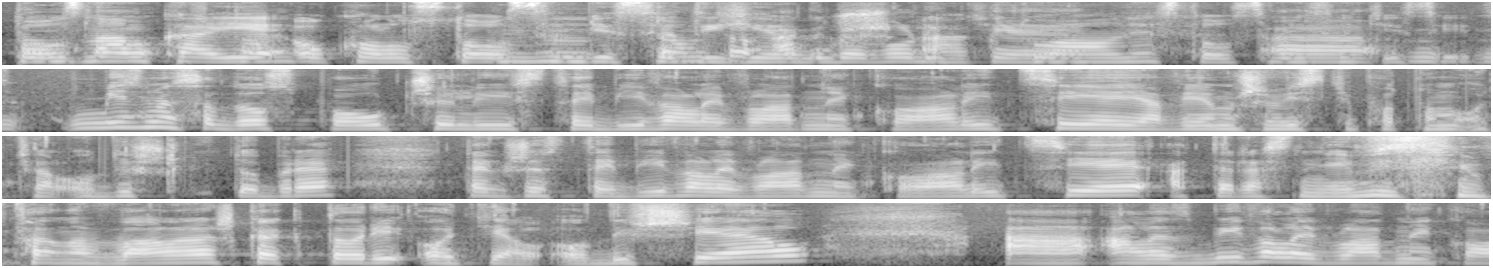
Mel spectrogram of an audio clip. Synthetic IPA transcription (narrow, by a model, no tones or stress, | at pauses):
pɔznaːmkajɛʔɔkɔlɔst̪ɔɔsɛmɟɛsɪaɔmt̪iɛaɡd̪ɔʋɔliakcɛuaːlɲɛst̪ɔɔsɛsaisiːmizmɛsad̪ɔsc̚pɔut͡ʃilist̪ɛjbiːʋalɛjʋlaːd̪nɛjkɔaliːt͡siɛjaʋɪɛmʒɛʋiscɛpɔt̪ɔmɔcɪalʔɔd̪iʃlid̪ɔbɾɛt̪aɡʒɛst̪ɛjbiːʋalɛjʋlaːd̪nɛjkɔaliːt͡siɛʔat̪ɛɾaz̥ɲɛmisiːmpaːnaʋalaːʃkakt̪ɔɾiːʔɔcɪalʔɔd̪iʃɪɛlaʔalɛzbiːʋalɛjʋlaːd̪nɛjkɔ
